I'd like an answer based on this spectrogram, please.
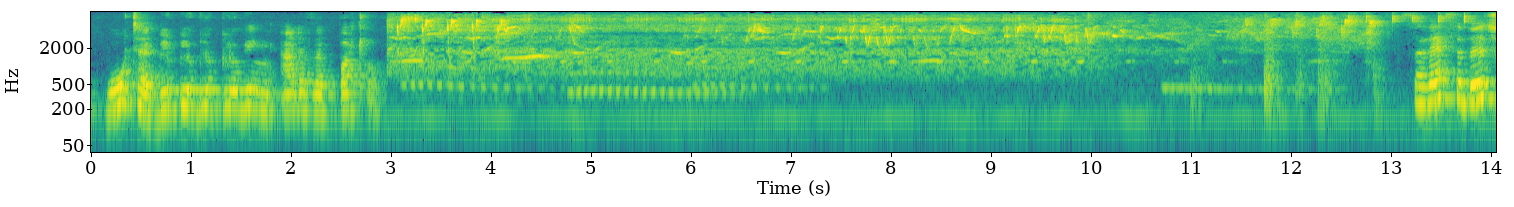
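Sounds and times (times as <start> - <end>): low bubbling bird call: 3.0 - 12.6
high bird chirps: 3.0 - 13.8.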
